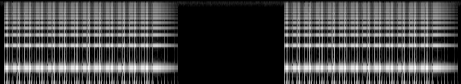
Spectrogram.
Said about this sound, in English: I like this one voice in the background. It's just a single note that repeatedly attacks, and it goes on and off every other measure, and again with some single channel echo applied to it. Here's what it sounds like.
